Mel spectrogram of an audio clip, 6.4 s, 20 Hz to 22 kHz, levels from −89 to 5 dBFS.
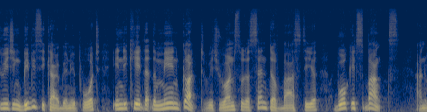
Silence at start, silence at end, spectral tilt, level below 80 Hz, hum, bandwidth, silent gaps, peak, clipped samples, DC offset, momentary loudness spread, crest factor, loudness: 0 s; 0 s; -8.5 dB/octave; -54 dBFS; none; 14 kHz; none; -8 dBFS; under 0.1%; under 0.1%; 6 LU; 20 dB; -27 LUFS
